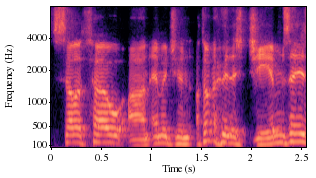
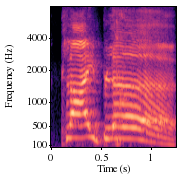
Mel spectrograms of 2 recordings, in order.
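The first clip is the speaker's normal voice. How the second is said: put-on Cockney London accent; 10 semitones higher, 4 dB louder than usual. Telling how they ask Siri for music while driving on the motorway, really Mockney accent. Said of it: "putting on this really Mockney accent".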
